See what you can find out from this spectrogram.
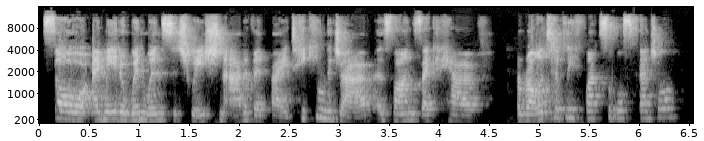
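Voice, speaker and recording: Serbian-born woman, 40s, earnest storyteller, bright voice, roomy echo. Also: mid-range voice, fast talker. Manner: earnest, reflective storytelling with many fillers. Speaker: podcast guest, makeup artist and model. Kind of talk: conversational interview answers.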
